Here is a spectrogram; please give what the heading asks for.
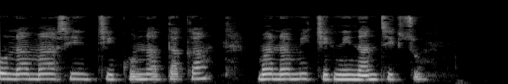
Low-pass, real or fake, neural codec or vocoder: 9.9 kHz; real; none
